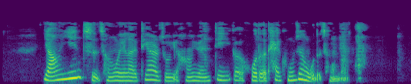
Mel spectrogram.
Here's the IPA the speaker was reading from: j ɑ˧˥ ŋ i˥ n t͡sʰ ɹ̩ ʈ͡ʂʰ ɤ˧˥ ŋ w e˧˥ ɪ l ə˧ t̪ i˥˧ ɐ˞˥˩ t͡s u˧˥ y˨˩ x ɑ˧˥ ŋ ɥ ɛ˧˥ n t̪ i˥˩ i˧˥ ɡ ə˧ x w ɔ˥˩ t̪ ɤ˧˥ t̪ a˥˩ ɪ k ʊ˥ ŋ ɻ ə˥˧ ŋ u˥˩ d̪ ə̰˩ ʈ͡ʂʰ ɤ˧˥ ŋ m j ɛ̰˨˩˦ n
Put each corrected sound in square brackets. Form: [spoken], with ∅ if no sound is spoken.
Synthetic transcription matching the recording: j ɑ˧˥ ŋ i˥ n t͡sʰ ɹ̩ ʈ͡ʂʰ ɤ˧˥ ŋ w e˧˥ ɪ l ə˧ t̪ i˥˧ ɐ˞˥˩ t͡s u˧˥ y˨˩ x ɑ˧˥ ŋ ɥ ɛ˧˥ n t̪ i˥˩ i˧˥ ɡ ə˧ x w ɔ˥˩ t̪ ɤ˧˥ [t̪ʰ] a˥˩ ɪ [kʰ] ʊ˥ ŋ ɻ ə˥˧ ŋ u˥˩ d̪ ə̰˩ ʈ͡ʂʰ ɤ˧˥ ŋ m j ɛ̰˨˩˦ n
